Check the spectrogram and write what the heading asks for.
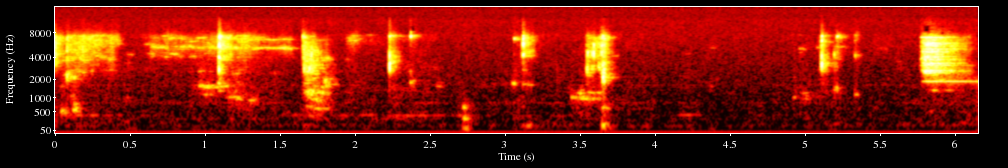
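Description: Faint, scattered short clicks and brief hisses, about a dozen irregular ones, with a slightly longer hiss just before the end.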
